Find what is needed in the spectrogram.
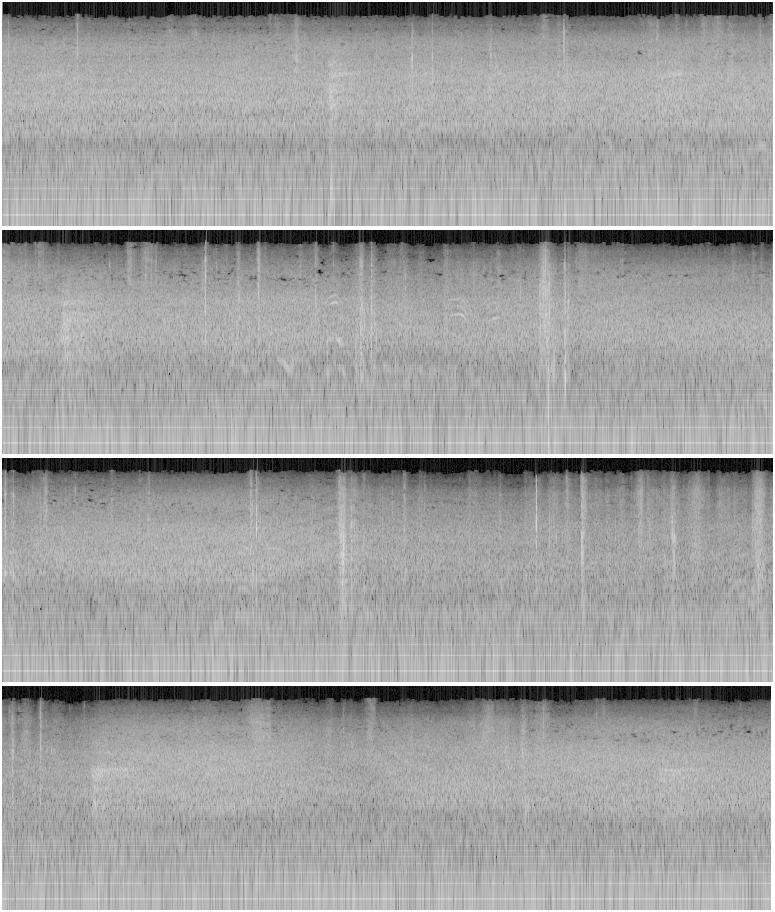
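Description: Steady low rumble of wind and moving water on the microphone, with a few short, sharp splashes and knocks from a hooked striped bass thrashing at the water's surface as it is landed.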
